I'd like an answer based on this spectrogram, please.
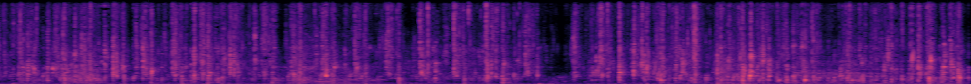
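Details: Wet, noisy munching from a pig eating slop: crackling chews and slurps in dense runs, a short pause midway, then renewed vigorous smacking.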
